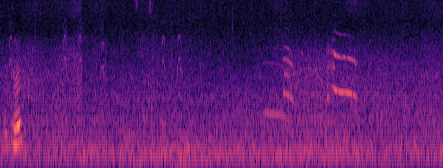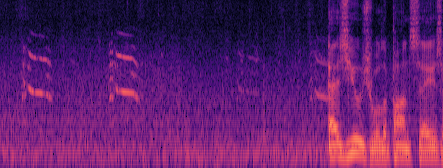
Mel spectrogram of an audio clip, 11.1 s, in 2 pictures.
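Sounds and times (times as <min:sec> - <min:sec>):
bird calling short high calls: 0:03.2 - 0:04.6, 0:05.8 - 0:09.7.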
